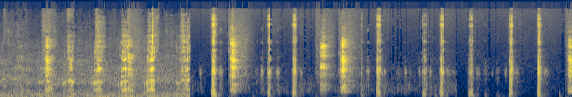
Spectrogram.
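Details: Pig grunting over a rumbling background for the first four seconds. The background then drops away, leaving clear, separate grunts and snorts at an irregular pace.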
